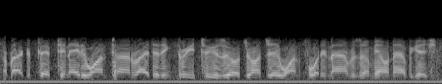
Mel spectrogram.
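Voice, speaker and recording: Male departure controller, lowish voice, rapid clipped calls, tinny radio line with hiss. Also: completely flat delivery. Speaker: air traffic departure controller.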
